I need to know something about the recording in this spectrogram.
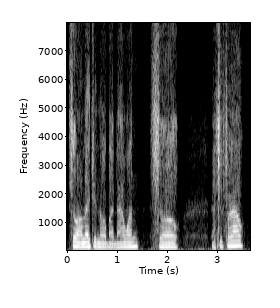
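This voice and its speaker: A man giving a casual gaming channel update, recorded on a handheld game console's voice recorder like a dictaphone, halting and restarting often. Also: medium pitch, fairly even intonation, dry recording. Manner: halting, with frequent restarts and filler words. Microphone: handheld game console's built-in recorder.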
